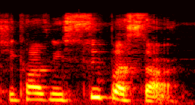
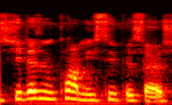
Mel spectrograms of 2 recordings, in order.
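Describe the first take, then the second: First: Firm correction on calls; stress on calls. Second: Doesn't hurried and falling; quick dismissive correction; stress on calls. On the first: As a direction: lean on calls in She calls me superstar. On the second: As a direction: rattle off She doesn't call me superstar, quick and dismissive. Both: Shown as a demonstration.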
